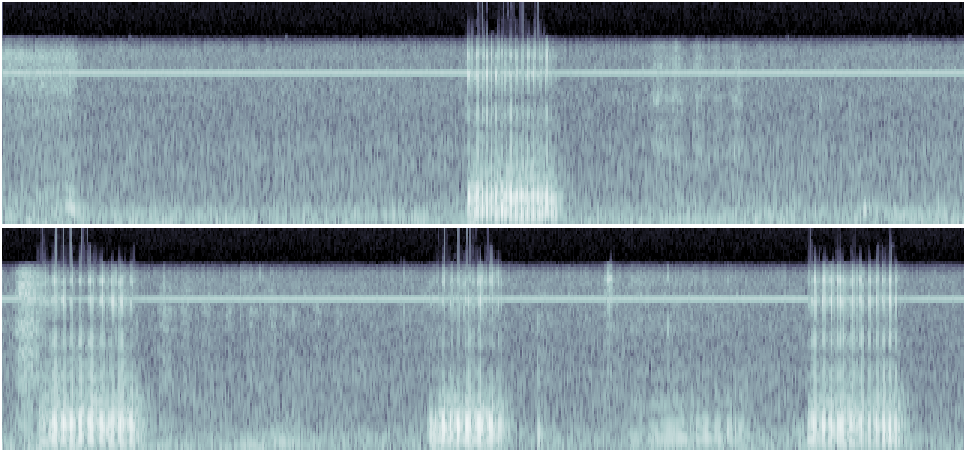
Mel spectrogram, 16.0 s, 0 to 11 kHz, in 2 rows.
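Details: Donna, a 3-month-old Shar Pei puppy, snoring in her sleep: four loud, rasping breaths roughly every four seconds, low and throaty with a clipped top, separated by quiet breathing and a steady electrical hum.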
